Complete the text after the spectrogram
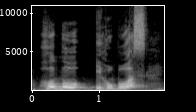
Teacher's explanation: Algo semelhante se dá com oxítonas terminadas em O, seguido ou não de S. Robô e robôs recebem o acento circunflexo para marcar o timbre fechado da vogal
